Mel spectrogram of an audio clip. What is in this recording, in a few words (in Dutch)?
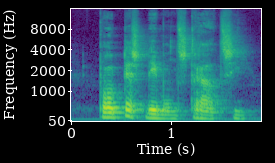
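"protestdemonstratie", Dutch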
